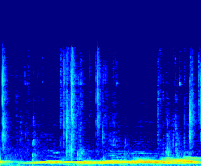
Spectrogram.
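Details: Spotted doves, Thai or Vietnamese line, giving an unbroken low coo that slowly climbs in pitch over three seconds. Faint clicks and rustles sound in the background.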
